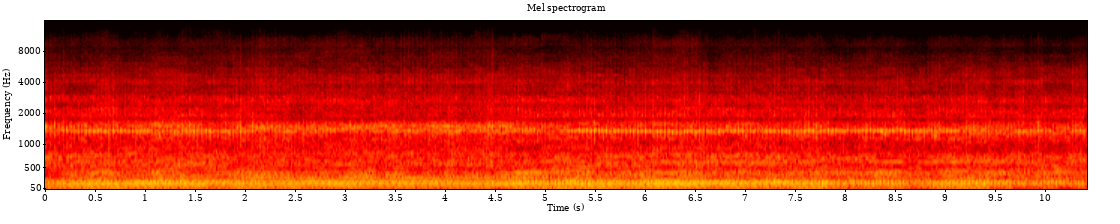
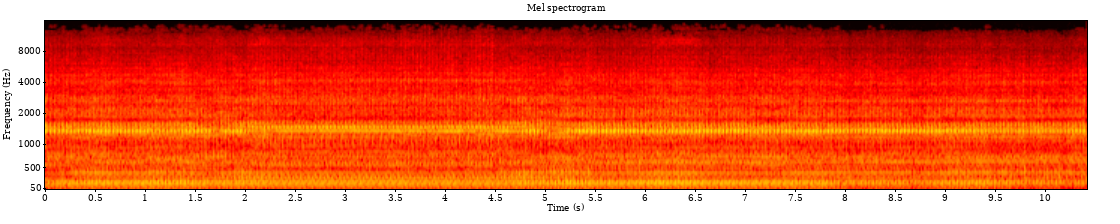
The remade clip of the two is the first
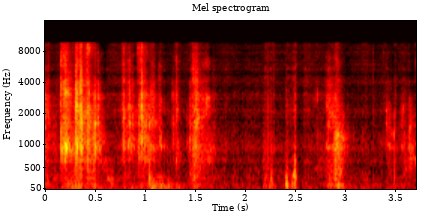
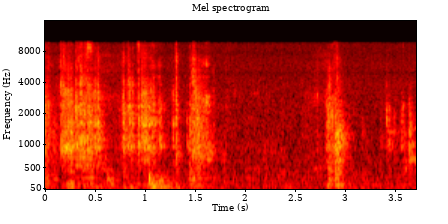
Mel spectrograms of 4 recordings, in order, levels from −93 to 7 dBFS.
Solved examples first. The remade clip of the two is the first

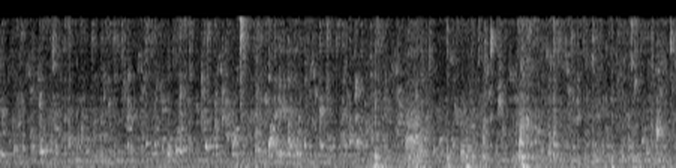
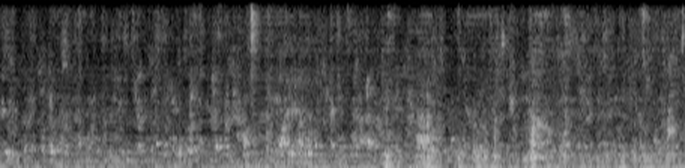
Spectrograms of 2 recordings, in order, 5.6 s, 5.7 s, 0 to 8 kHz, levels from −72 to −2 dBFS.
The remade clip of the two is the second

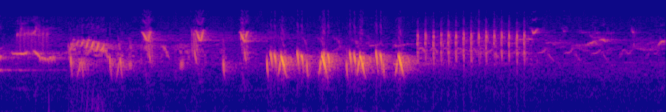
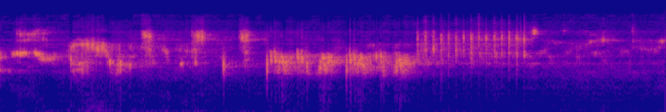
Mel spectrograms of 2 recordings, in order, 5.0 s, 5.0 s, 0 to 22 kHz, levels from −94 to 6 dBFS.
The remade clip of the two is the second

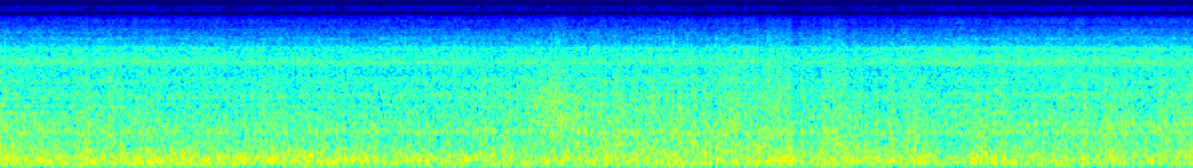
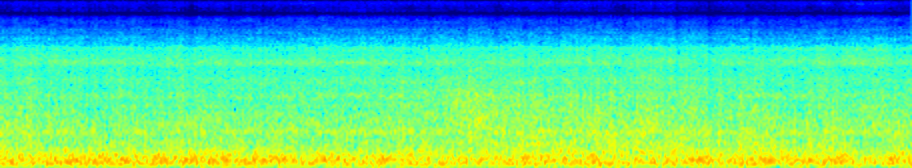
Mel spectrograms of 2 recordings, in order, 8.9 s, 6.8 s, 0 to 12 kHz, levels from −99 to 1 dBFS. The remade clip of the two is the second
